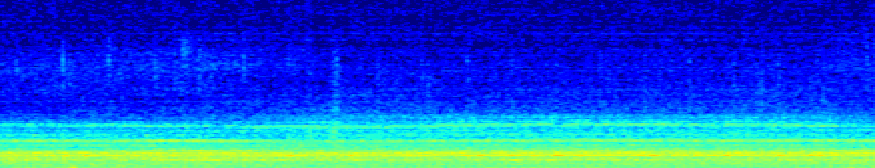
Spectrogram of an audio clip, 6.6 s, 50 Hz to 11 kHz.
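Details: New SILVEL 8kW 12V diesel air heater warming up just after first start, air not yet warm. An even, airy rush with a faint steady whir and no knocks, surging or misfire pops: running normally.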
